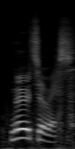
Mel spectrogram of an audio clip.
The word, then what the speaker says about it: Muteris: Is it Muteris? You guys are going to have to give me some feedback here. Moot. Okay. Muteris. Thank you very much.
